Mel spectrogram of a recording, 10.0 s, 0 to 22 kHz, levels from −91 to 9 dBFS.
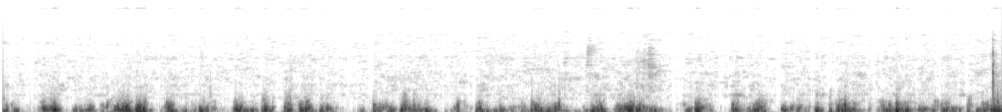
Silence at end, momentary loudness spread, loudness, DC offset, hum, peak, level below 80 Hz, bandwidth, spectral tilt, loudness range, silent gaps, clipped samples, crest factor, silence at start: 0 s; 14 LU; -27 LUFS; under 0.1%; none; -2 dBFS; -28 dBFS; 3.4 kHz; -11.5 dB/octave; 5 LU; none; under 0.1%; 22 dB; 0.05 s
